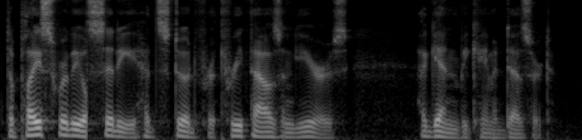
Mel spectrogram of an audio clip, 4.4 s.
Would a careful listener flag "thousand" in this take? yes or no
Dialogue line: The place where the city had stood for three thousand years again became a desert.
no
